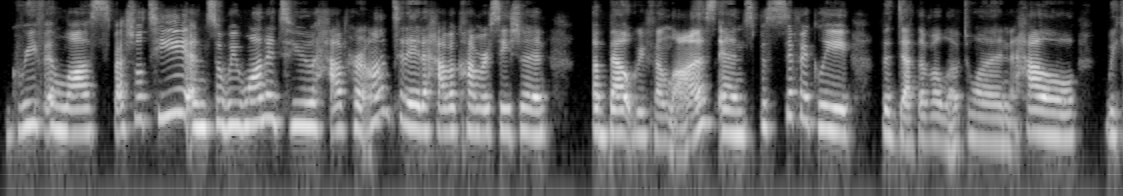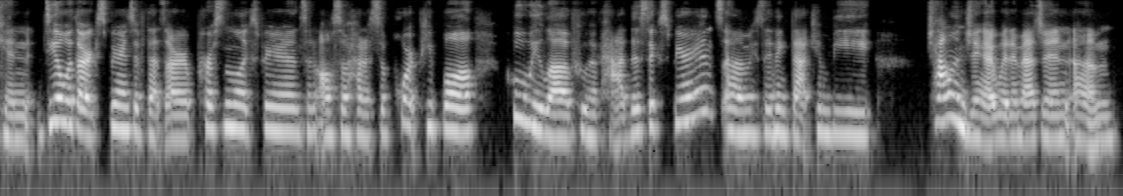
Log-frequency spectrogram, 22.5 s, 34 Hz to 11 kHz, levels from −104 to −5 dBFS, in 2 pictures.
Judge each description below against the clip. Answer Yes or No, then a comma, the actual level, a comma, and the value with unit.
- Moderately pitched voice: No, high, 225 Hz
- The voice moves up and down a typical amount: Yes, average, 4.1 semitones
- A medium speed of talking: Yes, average, 180 wpm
